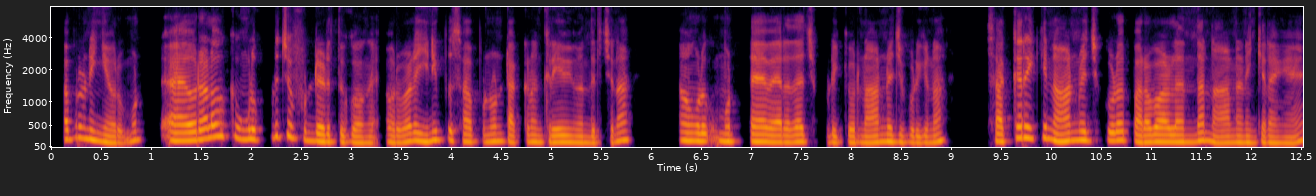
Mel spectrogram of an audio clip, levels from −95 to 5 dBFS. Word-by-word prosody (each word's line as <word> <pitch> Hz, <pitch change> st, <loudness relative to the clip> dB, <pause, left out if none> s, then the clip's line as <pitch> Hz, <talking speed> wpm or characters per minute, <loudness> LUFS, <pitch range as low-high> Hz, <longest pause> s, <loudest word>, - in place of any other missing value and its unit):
அப்புறம் 220 Hz, +2 st, -1 dB
நீங்க 170 Hz, -5 st, +2 dB
ஒரு 125 Hz, -, -3 dB
முட் 185 Hz, +1 st, -4 dB, 0.3 s
அ -, -, +5 dB, 0.2 s
ஓரளவுக்கு 240 Hz, +7 st, +2 dB
உங்களுக்கு 200 Hz, 0 st, +1 dB
புடிச்ச 260 Hz, +2 st, -3 dB
புட்ட 170 Hz, -5 st, -4 dB
எடுத்துக்கோங்க. 135 Hz, -3 st, -2 dB, 0.2 s
ஒரு 135 Hz, -, 0 dB
வேளை 165 Hz, +2 st, +2 dB
இனிப்பு 185 Hz, +3 st, -1 dB
சாப்பிடனுன்னு 155 Hz, +1 st, -2 dB
டக்குனு 145 Hz, +1 st, -2 dB
கிரேவிங் 140 Hz, -1 st, +2 dB
வந்துடுச்சுன்னா, 130 Hz, +7 st, -3 dB, 0.6 s
அவுங்களுக்கு 165 Hz, -2 st, +2 dB
முட்டை 155 Hz, 0 st, 0 dB
வேறு 140 Hz, 0 st, +2 dB
ஏதாச்சும் 150 Hz, +2 st, -1 dB
பிடிக்கும். 135 Hz, +1 st, -4 dB
ஒரு 135 Hz, -, -6 dB
நான் 140 Hz, +3 st, +1 dB
வெஜ் 145 Hz, -1 st, -1 dB
பிடிக்கும்ன்னா 135 Hz, +4 st, -1 dB, 0.5 s
சர்க்கரைக்கு 225 Hz, +9 st, +1 dB
நான் 170 Hz, +4 st, +3 dB
வெஜ் 180 Hz, -1 st, +1 dB
கூட 175 Hz, +1 st, +3 dB
பரவாயில்லன்னுதான் 145 Hz, +2 st, +3 dB
நான் 130 Hz, +1 st, -1 dB
நெனைக்கிறேங்க. 130 Hz, -1 st, -2 dB
150 Hz, 160 wpm, -23 LUFS, 140-175 Hz, 0.6 s, அ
